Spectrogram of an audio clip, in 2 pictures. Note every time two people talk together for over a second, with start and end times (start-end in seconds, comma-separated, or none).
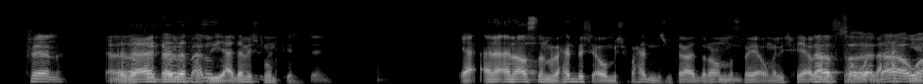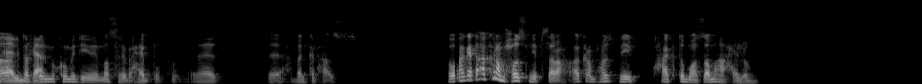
1.1-2.8, 8.1-9.7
